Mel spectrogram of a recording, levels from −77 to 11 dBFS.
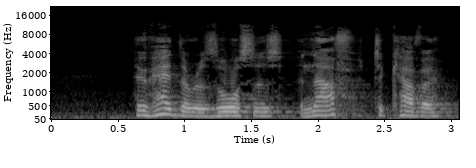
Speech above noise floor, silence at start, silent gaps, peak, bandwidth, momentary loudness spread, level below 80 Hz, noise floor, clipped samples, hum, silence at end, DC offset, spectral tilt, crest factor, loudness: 25 dB; 0.45 s; none; -10 dBFS; 12 kHz; 8 LU; -52 dBFS; -49 dBFS; under 0.1%; none; 0 s; under 0.1%; -5 dB/octave; 16 dB; -25 LUFS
